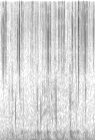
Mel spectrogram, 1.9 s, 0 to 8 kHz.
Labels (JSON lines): {"label": "biophony, pulse", "recorder": "SoundTrap 300"}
